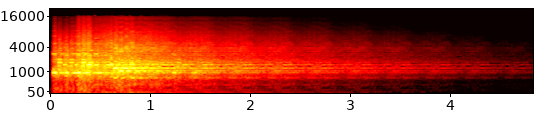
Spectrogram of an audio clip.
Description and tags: segmented tones similar to Morse code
